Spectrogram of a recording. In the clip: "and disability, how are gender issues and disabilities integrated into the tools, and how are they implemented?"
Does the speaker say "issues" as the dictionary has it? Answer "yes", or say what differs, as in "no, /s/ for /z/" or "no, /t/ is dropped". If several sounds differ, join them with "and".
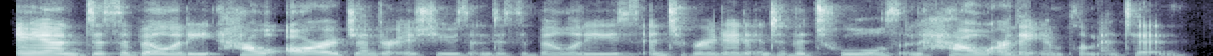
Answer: yes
